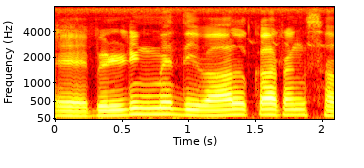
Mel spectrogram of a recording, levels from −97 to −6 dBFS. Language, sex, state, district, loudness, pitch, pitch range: Hindi, male, Bihar, Jamui, -15 LUFS, 140 Hz, 125-145 Hz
